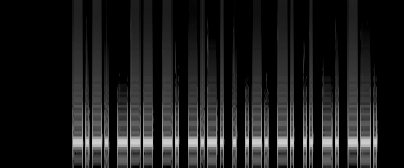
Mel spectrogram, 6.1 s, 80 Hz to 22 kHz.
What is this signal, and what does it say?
Morse code, heard as a keyed tone, about 25 wpm, 700 Hz. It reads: CONCERNING
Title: ING Suffix - Top 100 Words with Base Words 25wpm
